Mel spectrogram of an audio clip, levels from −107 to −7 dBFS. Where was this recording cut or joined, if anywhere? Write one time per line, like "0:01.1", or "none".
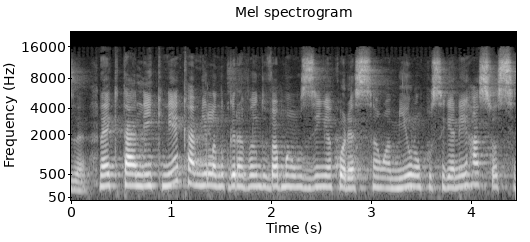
0:01.6
0:02.0
0:02.6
